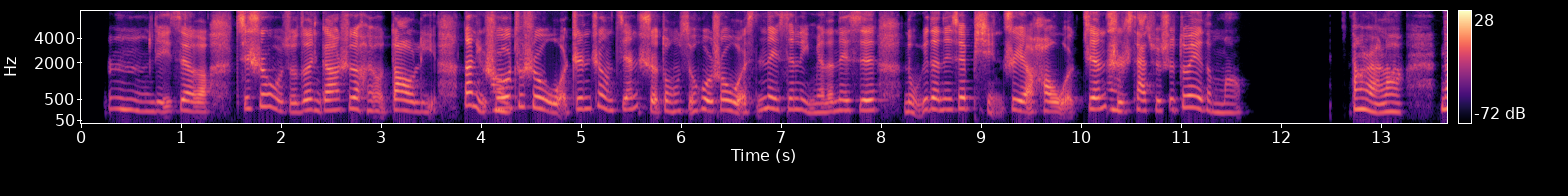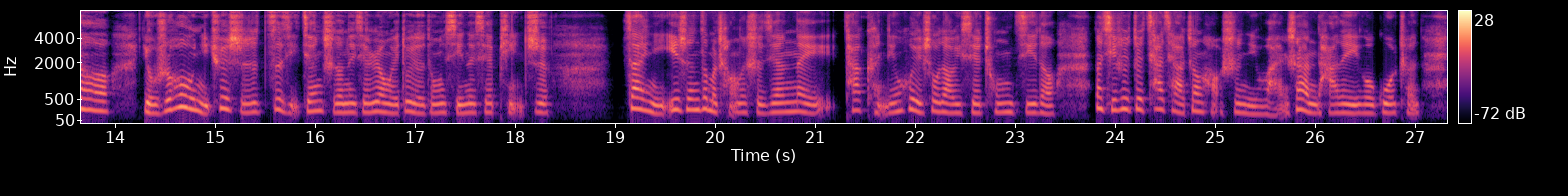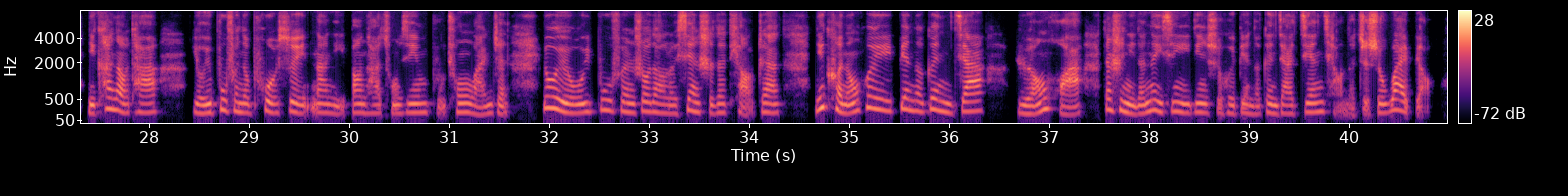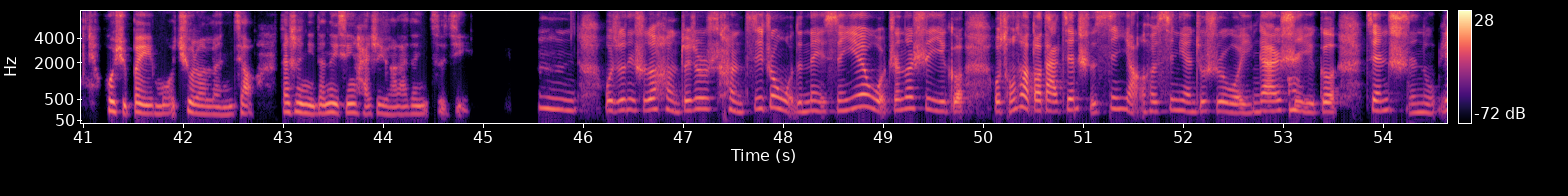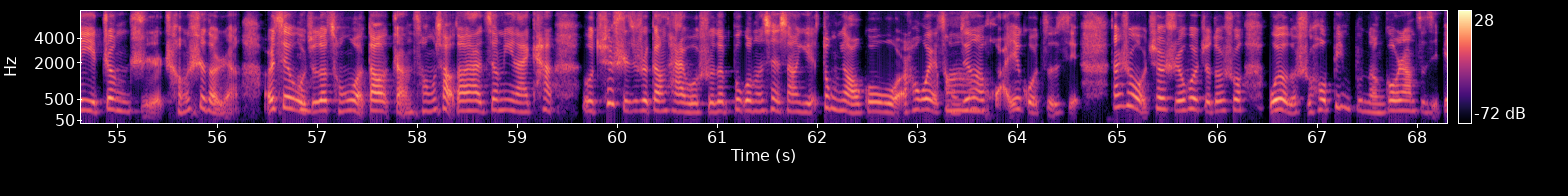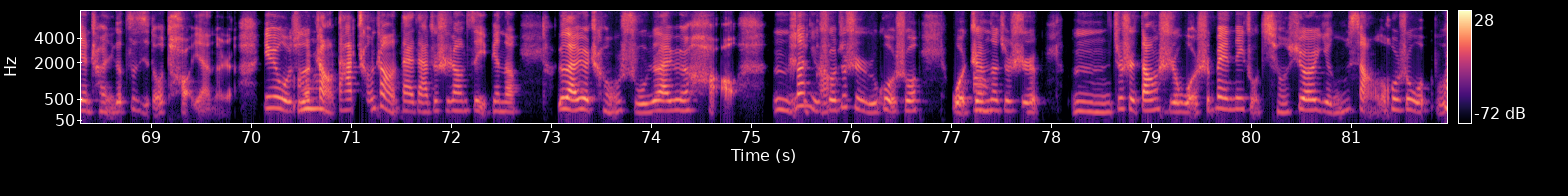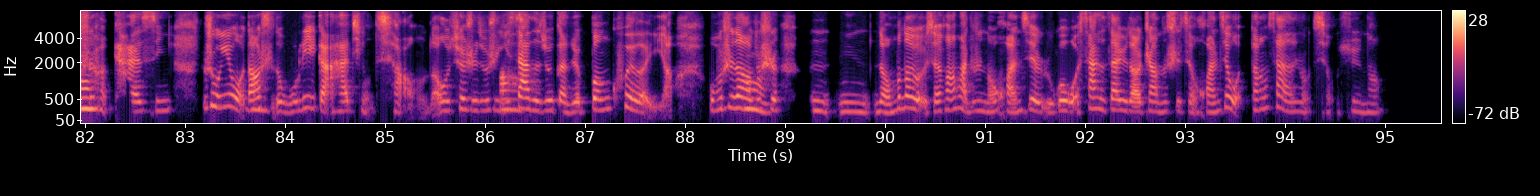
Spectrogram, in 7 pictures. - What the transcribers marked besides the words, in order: none
- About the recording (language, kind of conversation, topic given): Chinese, advice, 当你目睹不公之后，是如何开始怀疑自己的价值观与人生意义的？
- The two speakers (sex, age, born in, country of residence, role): female, 30-34, China, Ireland, user; female, 40-44, China, Spain, advisor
